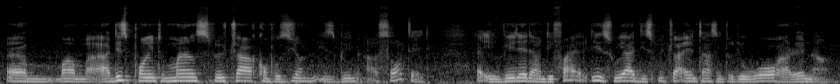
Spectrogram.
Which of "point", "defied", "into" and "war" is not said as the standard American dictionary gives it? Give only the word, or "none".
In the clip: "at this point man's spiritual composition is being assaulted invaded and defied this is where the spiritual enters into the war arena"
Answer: war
